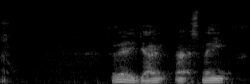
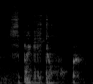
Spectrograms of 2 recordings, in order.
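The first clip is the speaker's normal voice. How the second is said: whispered Spiky dog, softer; 14 dB quieter than usual. Shown as a demonstration. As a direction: breathe the name out under his breath. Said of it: "my old Spiky dog".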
